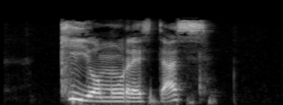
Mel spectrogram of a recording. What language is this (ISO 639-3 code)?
epo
